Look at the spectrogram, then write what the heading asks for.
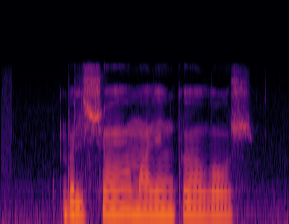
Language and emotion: Russian, neutral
